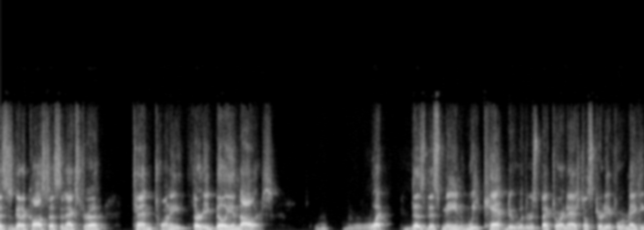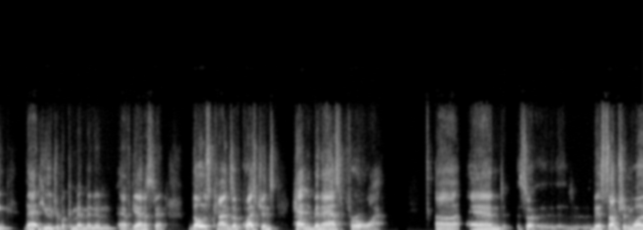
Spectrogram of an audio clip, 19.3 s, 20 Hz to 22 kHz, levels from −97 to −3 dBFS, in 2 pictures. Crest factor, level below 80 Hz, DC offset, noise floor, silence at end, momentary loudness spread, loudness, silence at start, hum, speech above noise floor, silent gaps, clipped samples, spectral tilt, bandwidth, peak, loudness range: 18 dB; -66 dBFS; under 0.1%; -77 dBFS; 0 s; 14 LU; -19 LUFS; 0 s; none; 58 dB; 15.63-15.77 s; under 0.1%; -5.5 dB/octave; 12 kHz; -2 dBFS; 5 LU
